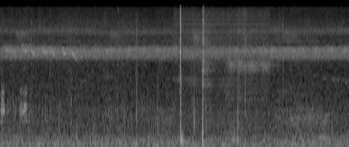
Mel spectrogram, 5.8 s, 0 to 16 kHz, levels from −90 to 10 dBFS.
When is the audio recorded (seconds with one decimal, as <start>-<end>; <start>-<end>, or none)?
0.0-2.9; 4.5-5.8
